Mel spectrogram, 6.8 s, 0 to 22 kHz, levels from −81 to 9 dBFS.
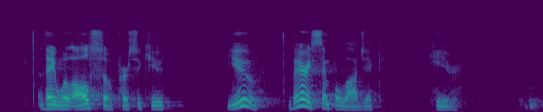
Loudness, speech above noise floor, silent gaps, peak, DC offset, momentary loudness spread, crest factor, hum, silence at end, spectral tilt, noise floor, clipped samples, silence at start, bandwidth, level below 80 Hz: -35 LUFS; 50 dB; none; -16 dBFS; under 0.1%; 22 LU; 22 dB; none; 0.1 s; -4 dB/octave; -85 dBFS; under 0.1%; 0.5 s; 7.8 kHz; -86 dBFS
